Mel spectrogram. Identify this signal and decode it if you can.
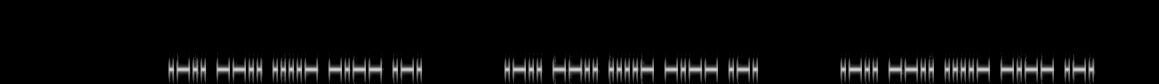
Morse code, heard as a keyed tone, about 30 wpm, 700 Hz. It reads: LZ4YR LZ4YR LZ4YR
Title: DXCC-100 Call Signs - 5 Characters - Repeated 3x - 30wpm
